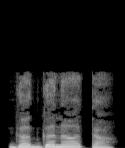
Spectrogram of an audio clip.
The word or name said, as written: ಗಗ್ಗನಾತ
